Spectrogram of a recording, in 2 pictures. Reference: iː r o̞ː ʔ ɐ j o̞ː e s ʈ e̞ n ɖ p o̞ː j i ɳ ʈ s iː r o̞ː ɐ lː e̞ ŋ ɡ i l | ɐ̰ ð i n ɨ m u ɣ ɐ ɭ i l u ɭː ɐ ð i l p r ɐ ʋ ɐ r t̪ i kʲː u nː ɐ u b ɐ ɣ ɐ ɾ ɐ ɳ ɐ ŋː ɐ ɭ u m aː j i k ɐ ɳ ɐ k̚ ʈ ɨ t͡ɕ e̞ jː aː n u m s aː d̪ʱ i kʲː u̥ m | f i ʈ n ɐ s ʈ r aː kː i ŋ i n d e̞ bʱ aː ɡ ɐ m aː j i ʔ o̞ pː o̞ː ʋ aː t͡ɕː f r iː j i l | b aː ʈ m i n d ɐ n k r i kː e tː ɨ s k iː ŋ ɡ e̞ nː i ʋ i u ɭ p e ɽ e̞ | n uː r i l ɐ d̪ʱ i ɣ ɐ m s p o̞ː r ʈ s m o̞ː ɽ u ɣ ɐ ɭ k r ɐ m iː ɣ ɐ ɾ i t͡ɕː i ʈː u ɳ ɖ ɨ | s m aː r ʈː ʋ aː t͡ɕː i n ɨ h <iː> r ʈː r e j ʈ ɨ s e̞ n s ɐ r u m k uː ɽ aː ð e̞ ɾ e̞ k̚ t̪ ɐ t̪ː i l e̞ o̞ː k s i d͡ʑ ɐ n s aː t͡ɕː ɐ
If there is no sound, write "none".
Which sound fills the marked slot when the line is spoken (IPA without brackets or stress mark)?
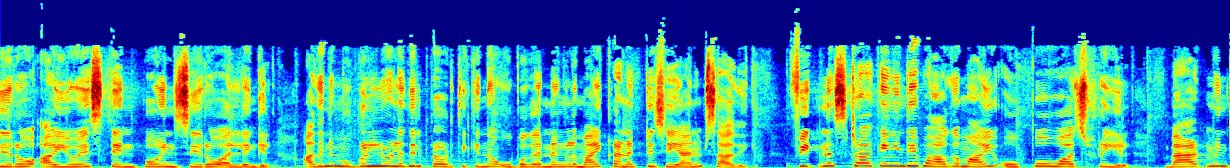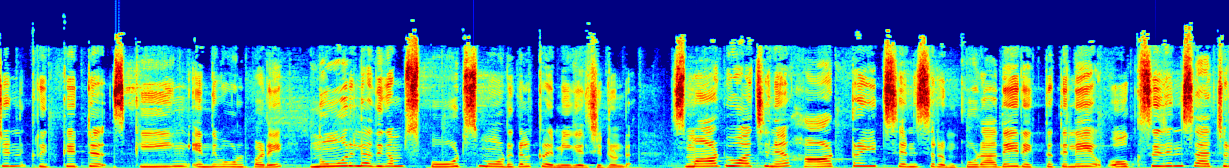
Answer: aː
